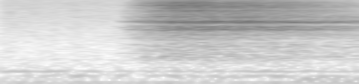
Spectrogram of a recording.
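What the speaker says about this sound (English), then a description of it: "So take a nice deep breath in" A deep breath is drawn in through the nose by someone lying on a foam roller, heard close and steady as one smooth airy inhale that swells and then holds, with no talk over it.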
